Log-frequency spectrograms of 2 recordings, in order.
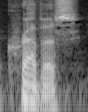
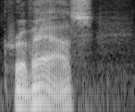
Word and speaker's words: crevasse: And discouragement can drop us into a deep, dark crevasse in our lives so you might pronounce that a crevice. It's pronounced crevasse that seems impossible to climb out of.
